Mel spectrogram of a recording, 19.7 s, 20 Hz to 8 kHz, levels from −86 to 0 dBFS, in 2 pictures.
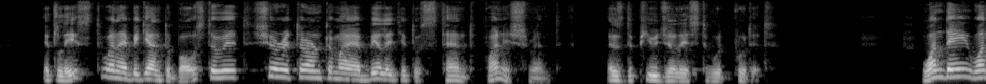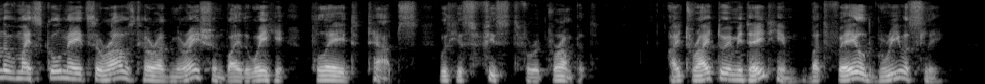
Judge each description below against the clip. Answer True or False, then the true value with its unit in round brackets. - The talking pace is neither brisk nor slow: True (160 wpm)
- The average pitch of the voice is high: False (135 Hz)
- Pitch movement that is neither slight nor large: False (7.6 semitones)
